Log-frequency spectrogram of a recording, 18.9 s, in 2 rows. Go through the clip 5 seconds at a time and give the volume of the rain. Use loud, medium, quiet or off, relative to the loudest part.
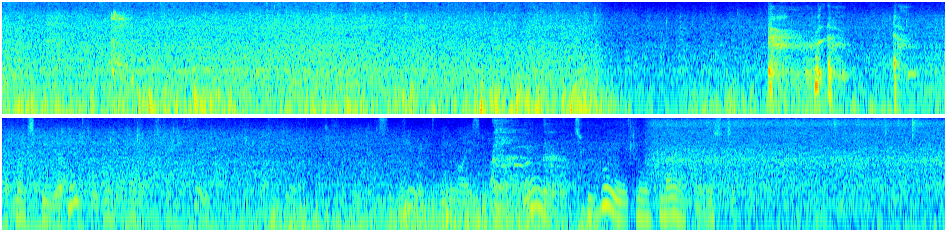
loud, medium, medium, medium.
